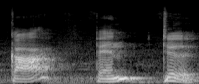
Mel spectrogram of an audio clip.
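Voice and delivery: "Ka, pen, ter" as three separate beats; syllable by syllable. Shown as a demonstration. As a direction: count out "Ka, pen, ter" with a gap after each. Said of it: "So three beats are there".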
